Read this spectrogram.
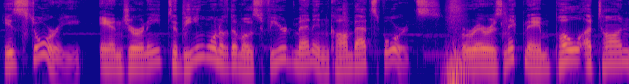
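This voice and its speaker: A man narrating a scripted video in an even, read-aloud delivery. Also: on the high side. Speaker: channel narrator.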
